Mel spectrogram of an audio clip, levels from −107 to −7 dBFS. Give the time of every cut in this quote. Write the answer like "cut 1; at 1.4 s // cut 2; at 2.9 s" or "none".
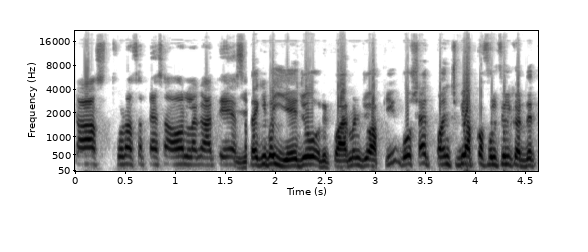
cut 1; at 1.7 s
